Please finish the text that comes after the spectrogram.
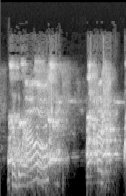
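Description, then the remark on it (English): Dogs barking loudly: a long, drawn-out wavering bark, a pause, then another bark with a third cut off at the end. “I'm sorry, guys, my dogs.”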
